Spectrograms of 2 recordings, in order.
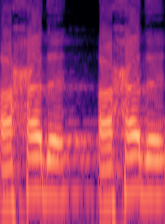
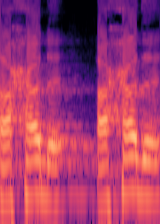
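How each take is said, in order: Both takes have the same delivery.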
